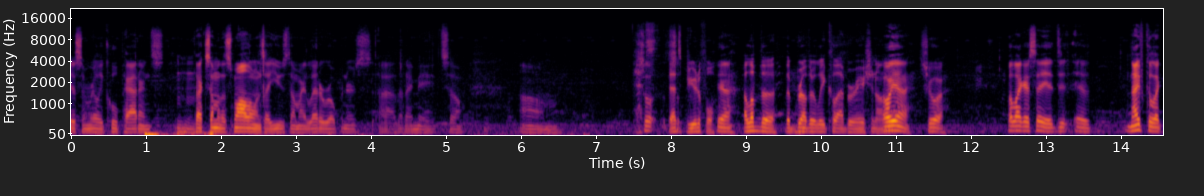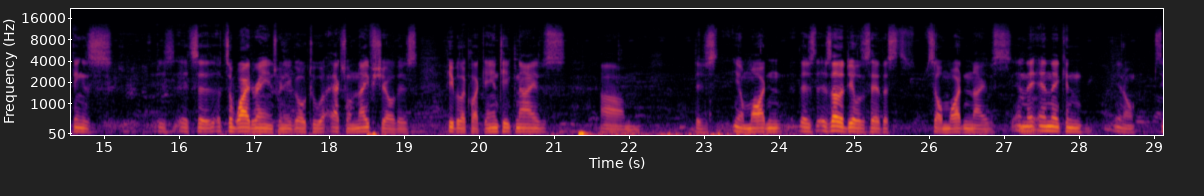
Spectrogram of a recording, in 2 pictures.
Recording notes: podcast proudly recorded at HUNTSTOCK 2023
